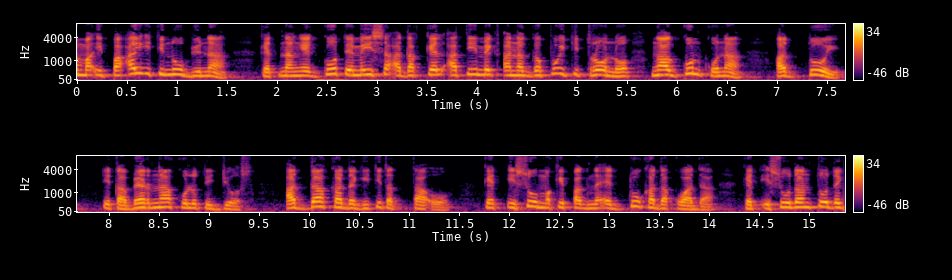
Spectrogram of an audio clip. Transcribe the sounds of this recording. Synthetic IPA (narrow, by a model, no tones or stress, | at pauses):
maʔipaʔajit̪inubjʊna | kɛt̪̚nɐŋɛɡ̚kot̪ɛmɛjsaʔad̪akːɛlʔat̪imɛkɐnɐɡɐpuʔit̪it̪ɾoːnoŋaʔːɡ̚kʊnkʊna | ʔad̪̚t̪ujt̪it̪abɛɾnakʊlot̪id̪josʔad̪ːakad̪aɡit̪it̪ɐt̪ːaːʔo̰kɛt̪̚isumakipaɡ̚naʔɛd̪̚t̪ʊkad̪akwaːd̪a̰kɛt̪̚isud̪ant̪̬od̪a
